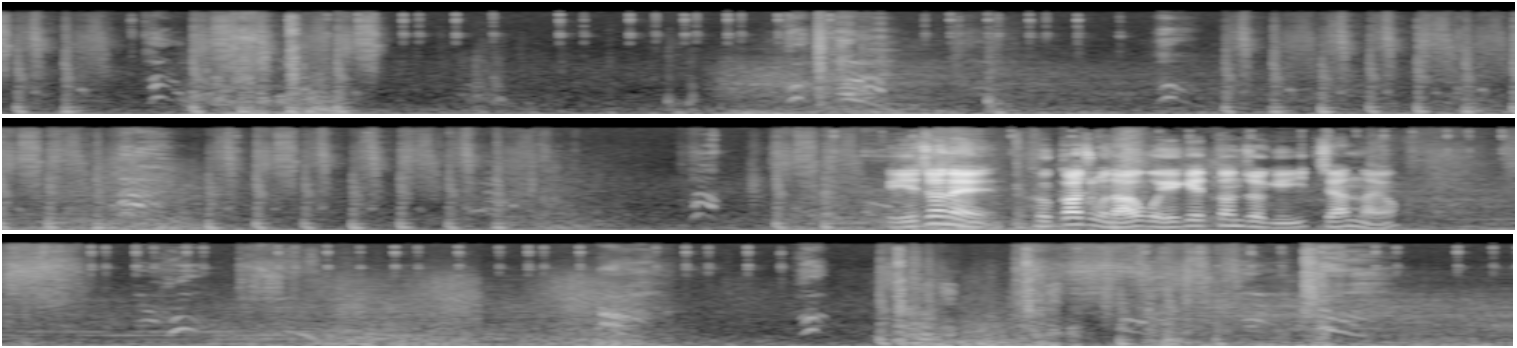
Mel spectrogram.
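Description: Game spells crackle and whoosh in bursts.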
